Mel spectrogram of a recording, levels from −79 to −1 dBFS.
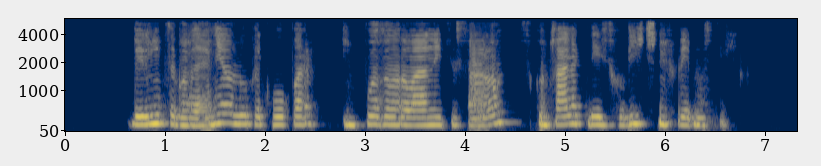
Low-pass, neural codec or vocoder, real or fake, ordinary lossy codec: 5.4 kHz; codec, 44.1 kHz, 1.7 kbps, Pupu-Codec; fake; none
